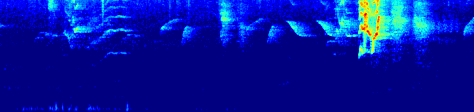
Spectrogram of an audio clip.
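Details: Lovebird uttering thin, high, twittering chirps and short sliding squeaks, then one loud, rasping screech, with soft low thumps early on.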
